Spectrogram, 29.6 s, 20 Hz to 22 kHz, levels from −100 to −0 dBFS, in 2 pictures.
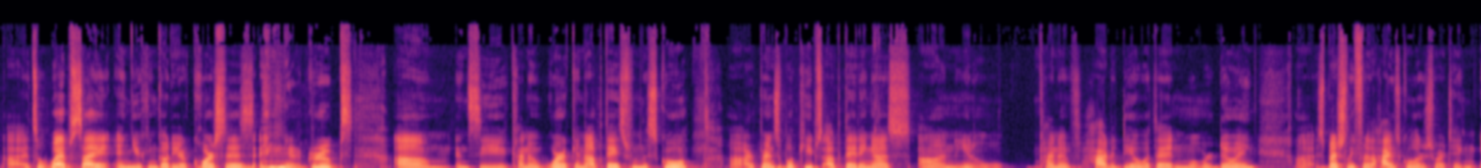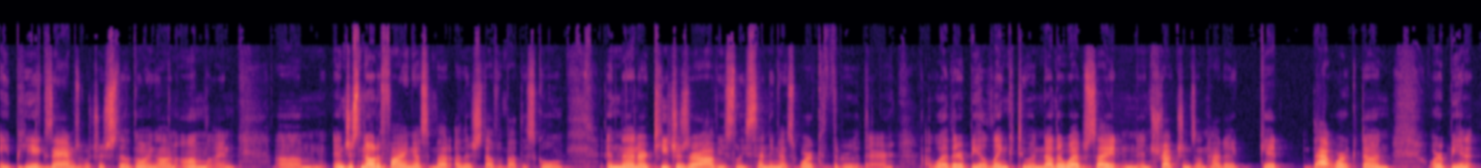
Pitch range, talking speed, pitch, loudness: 120-140 Hz, 215 wpm, 130 Hz, -24 LUFS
